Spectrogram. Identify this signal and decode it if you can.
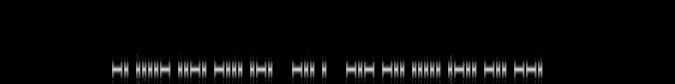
Morse code, heard as a keyed tone, about 37 wpm, 700 Hz. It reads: N4FBR DE KD5LDG
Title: USA Callsign DE Callsign 40wpm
